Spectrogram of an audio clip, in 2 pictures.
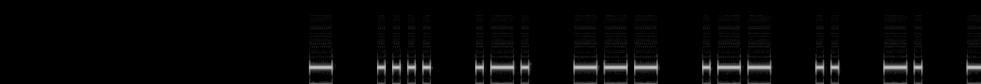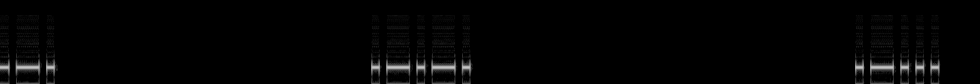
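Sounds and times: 
Morse code code groups at 10 WPM: 0:03.1 - 0:10.4, 0:13.6 - 0:14.6, 0:18.4 - 0:19.2.

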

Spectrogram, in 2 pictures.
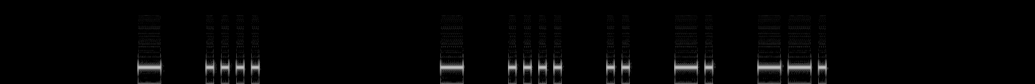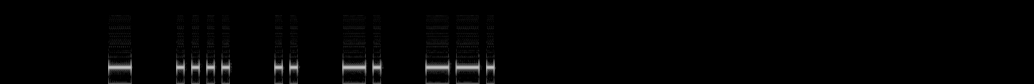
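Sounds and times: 
Morse code CW code groups: 0:01.4 - 0:02.6, 0:04.4 - 0:08.3, 0:11.4 - 0:15.4.

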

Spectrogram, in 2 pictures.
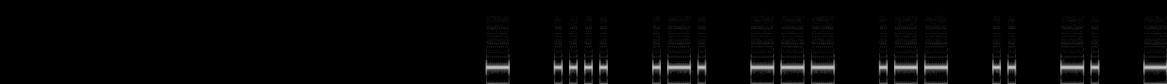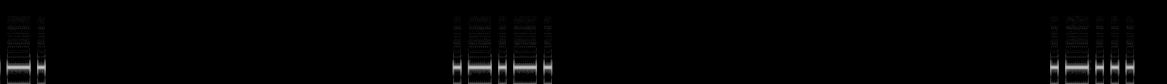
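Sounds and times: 
fast CW Morse code groups: 0:04.9 - 0:06.0, 0:06.6 - 0:12.2, 0:16.2 - 0:17.2, 0:22.2 - 0:23.0.

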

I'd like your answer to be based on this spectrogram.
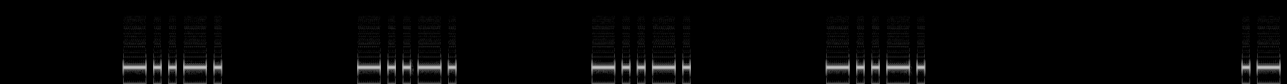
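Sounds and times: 
Morse code CW code groups: 0:01.2 - 0:02.2, 0:03.6 - 0:04.6, 0:05.9 - 0:06.9, 0:08.3 - 0:09.3, 0:12.4 - 0:12.8.

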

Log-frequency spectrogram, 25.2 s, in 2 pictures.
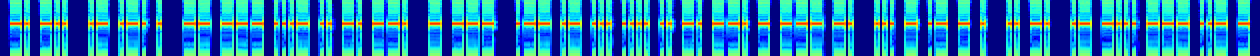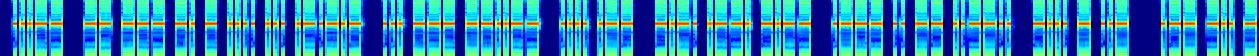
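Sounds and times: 
Morse code CW code groups over ham radio: 0:00.1 - 0:25.1.

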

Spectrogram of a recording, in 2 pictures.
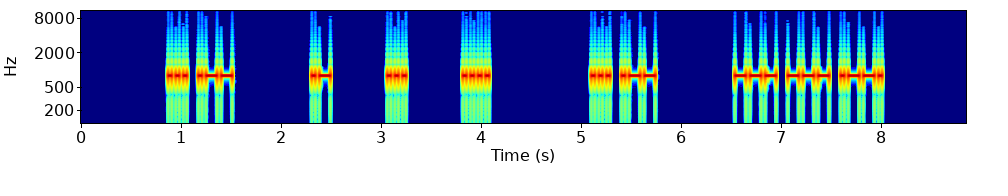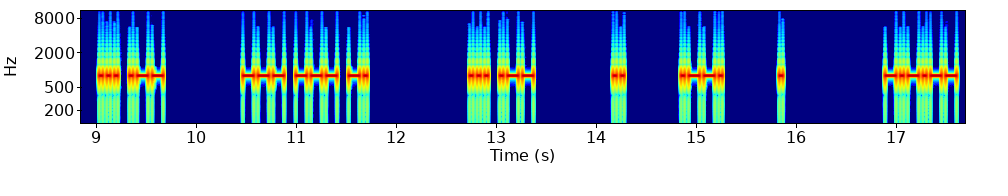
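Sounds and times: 
Morse code CW code groups: 0:00.9 - 0:01.5, 0:02.3 - 0:03.3, 0:03.8 - 0:04.1, 0:05.1 - 0:05.8, 0:06.6 - 0:08.1, 0:09.0 - 0:09.7, 0:10.5 - 0:11.8, 0:12.8 - 0:13.4, 0:14.2 - 0:15.3, 0:16.9 - 0:17.6.

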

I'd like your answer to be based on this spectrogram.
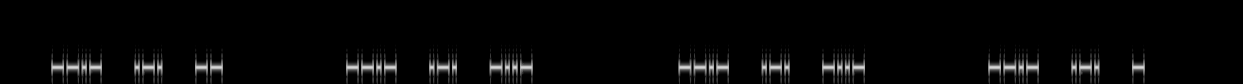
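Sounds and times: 
Morse code Q calls in CW code groups: 0:00.5 - 0:02.3, 0:03.5 - 0:05.4, 0:06.8 - 0:08.7, 0:09.9 - 0:11.5.

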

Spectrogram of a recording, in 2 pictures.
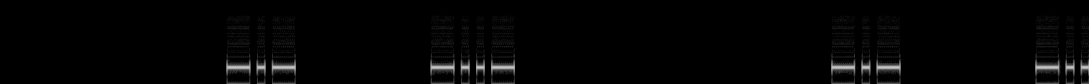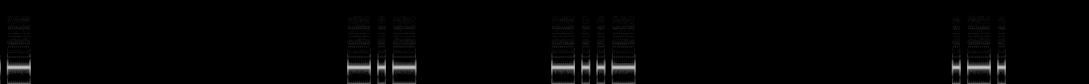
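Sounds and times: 
CW Morse code groups in mixed short runs: 0:02.3 - 0:03.0, 0:04.3 - 0:05.2, 0:08.4 - 0:09.0, 0:10.4 - 0:11.2, 0:14.4 - 0:15.1, 0:16.4 - 0:17.3, 0:20.5 - 0:21.0.

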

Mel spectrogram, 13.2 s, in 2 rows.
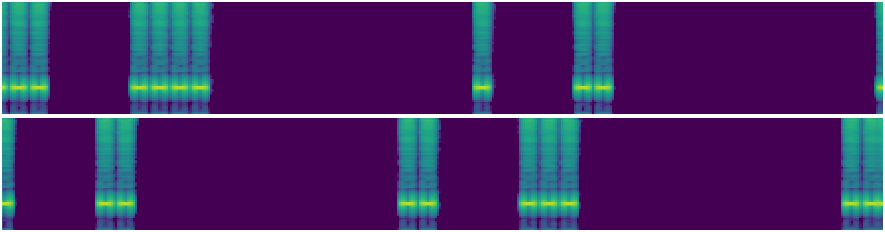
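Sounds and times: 
CW Morse code groups of dits at 10 WPM: 0:00.0 - 0:00.4, 0:01.0 - 0:01.6, 0:04.4 - 0:04.6, 0:07.4 - 0:07.7, 0:09.7 - 0:09.9, 0:13.0 - 0:13.1.

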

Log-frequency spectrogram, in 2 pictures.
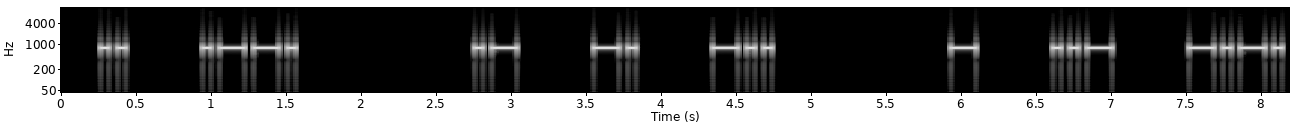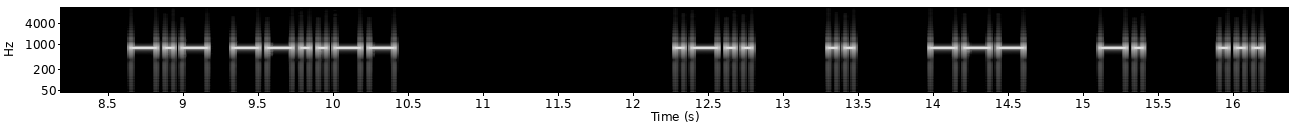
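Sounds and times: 
Morse code beeps: 0:00.3 - 0:01.6, 0:02.8 - 0:04.8, 0:06.0 - 0:10.5, 0:12.4 - 0:16.3.

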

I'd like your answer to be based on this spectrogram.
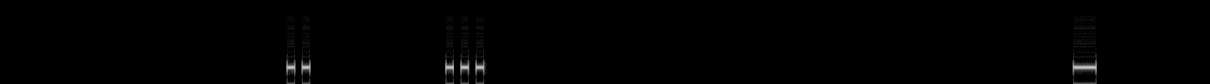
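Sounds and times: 
fast CW Morse code groups: 0:04.5 - 0:04.9, 0:10.8 - 0:11.0.

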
